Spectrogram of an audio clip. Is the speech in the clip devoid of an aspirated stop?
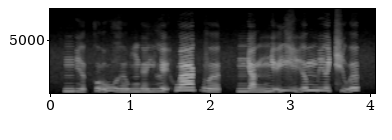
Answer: yes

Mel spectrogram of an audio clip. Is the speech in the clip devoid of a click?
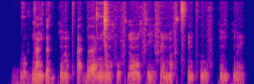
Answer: no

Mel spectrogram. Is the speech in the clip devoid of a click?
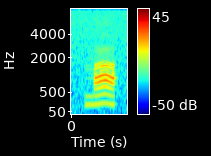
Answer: yes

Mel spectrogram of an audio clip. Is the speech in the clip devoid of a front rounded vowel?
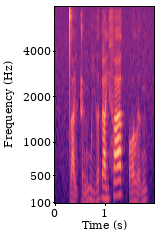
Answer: yes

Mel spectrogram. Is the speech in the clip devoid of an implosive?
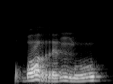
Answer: no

